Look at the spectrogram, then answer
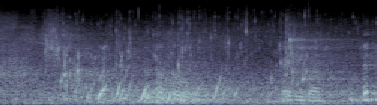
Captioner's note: water bubbling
